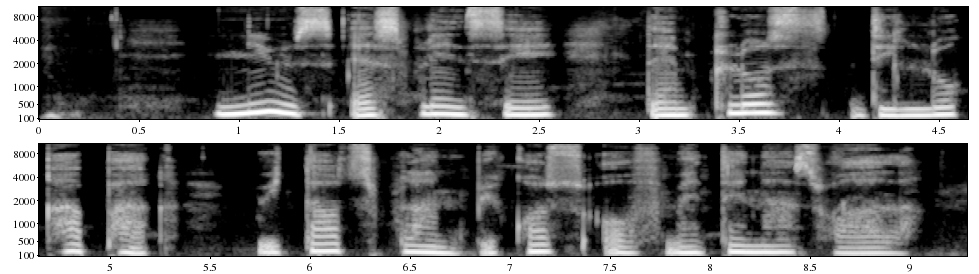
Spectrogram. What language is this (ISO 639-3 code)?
pcm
